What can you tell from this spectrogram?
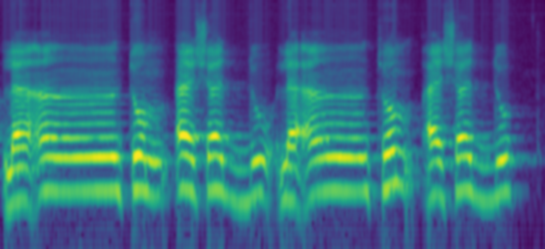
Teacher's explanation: والميم في كلمة لأنتم ميم ساكن أتى بعدها حرف الهمزة، والهمزة من حروف الإظهار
